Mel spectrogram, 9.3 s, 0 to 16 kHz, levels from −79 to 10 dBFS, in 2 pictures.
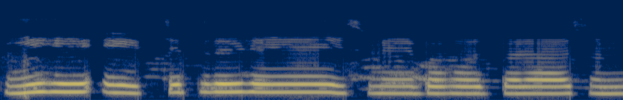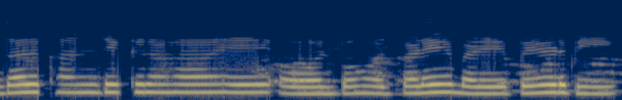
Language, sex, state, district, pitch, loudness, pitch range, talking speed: Hindi, female, Madhya Pradesh, Bhopal, 275 Hz, -15 LUFS, 255-290 Hz, 115 wpm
